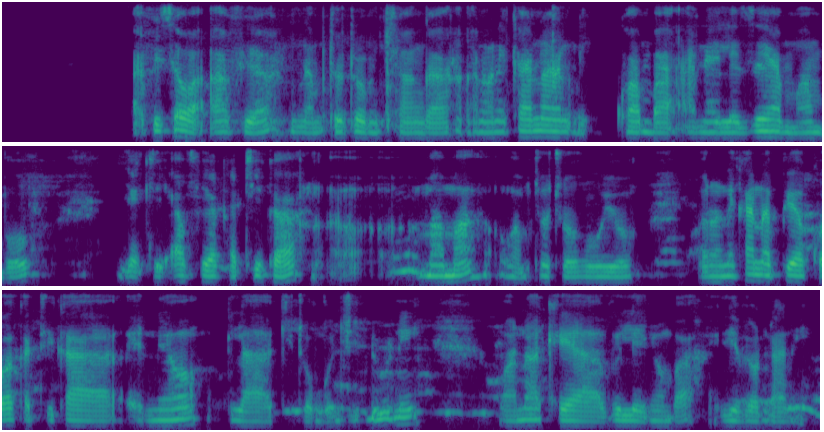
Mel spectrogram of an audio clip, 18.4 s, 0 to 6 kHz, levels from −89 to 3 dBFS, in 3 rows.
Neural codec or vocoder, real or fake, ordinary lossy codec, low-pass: codec, 16 kHz, 16 kbps, FreqCodec, larger model; fake; Opus, 32 kbps; 5.4 kHz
